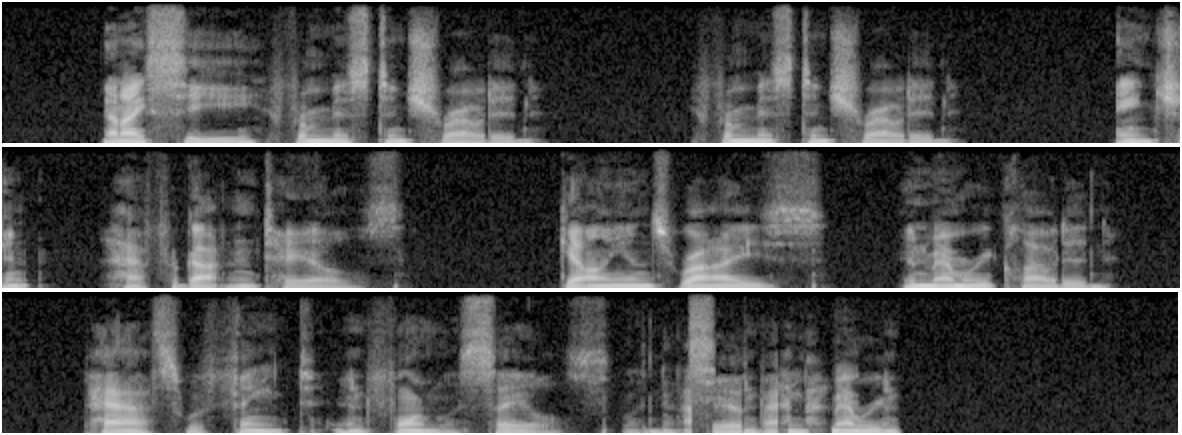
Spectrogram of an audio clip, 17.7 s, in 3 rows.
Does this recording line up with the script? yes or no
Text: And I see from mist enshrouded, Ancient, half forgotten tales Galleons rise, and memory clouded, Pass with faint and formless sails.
no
